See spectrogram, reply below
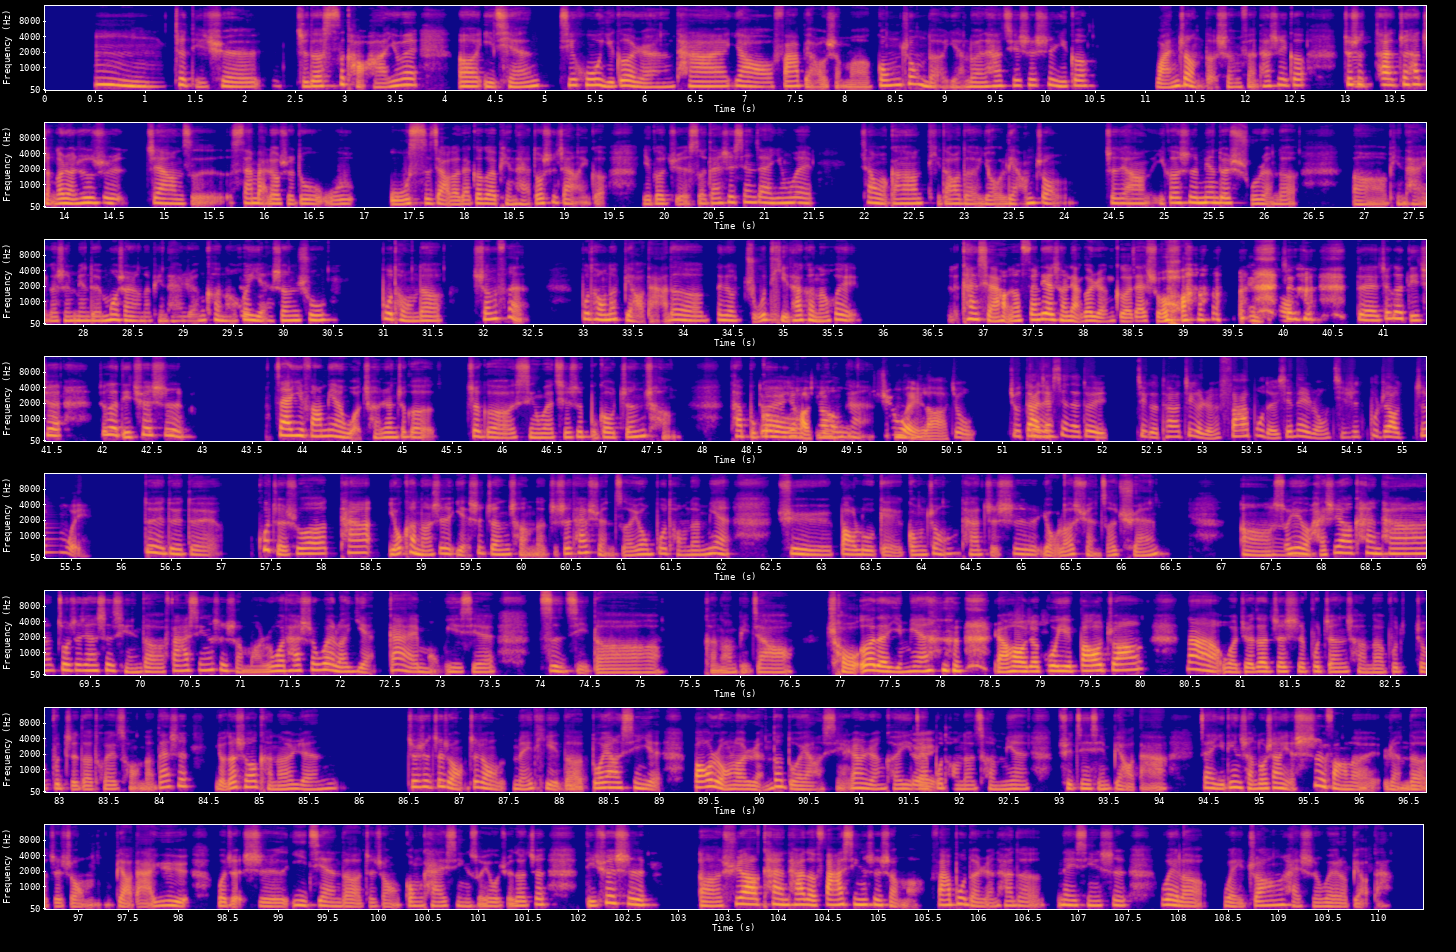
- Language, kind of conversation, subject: Chinese, podcast, 社交媒体怎样改变你的表达？
- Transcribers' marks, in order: other noise; laughing while speaking: "话"; chuckle; tapping; chuckle; chuckle; "推崇" said as "推从"; other background noise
